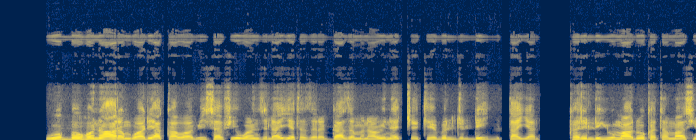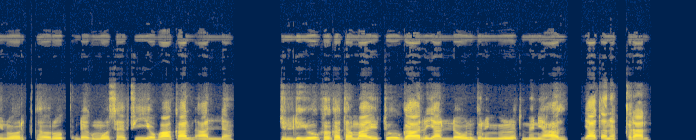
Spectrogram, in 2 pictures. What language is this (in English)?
Amharic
